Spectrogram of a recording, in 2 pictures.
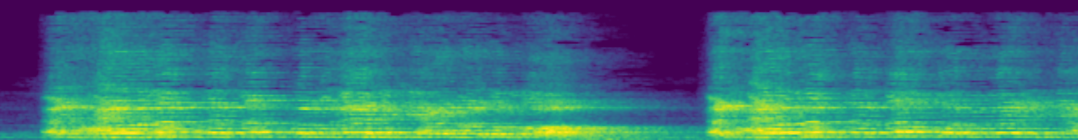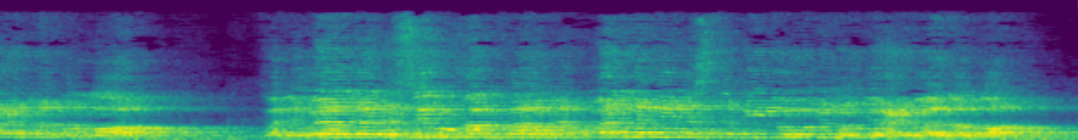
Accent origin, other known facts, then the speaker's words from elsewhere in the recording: Egypt; اللهم احفظ بلدنا مصر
